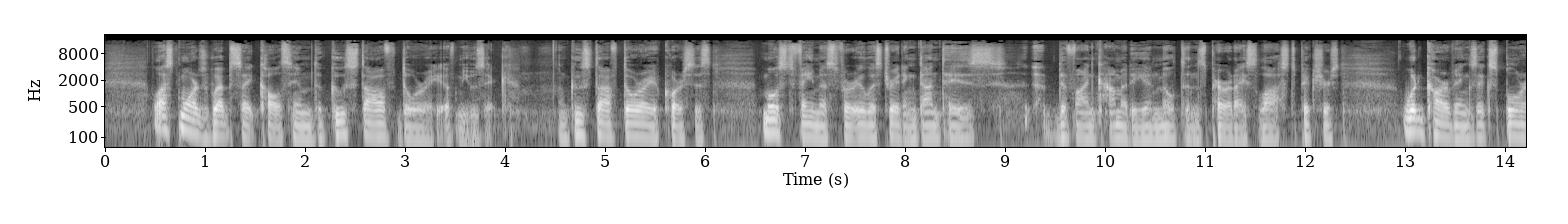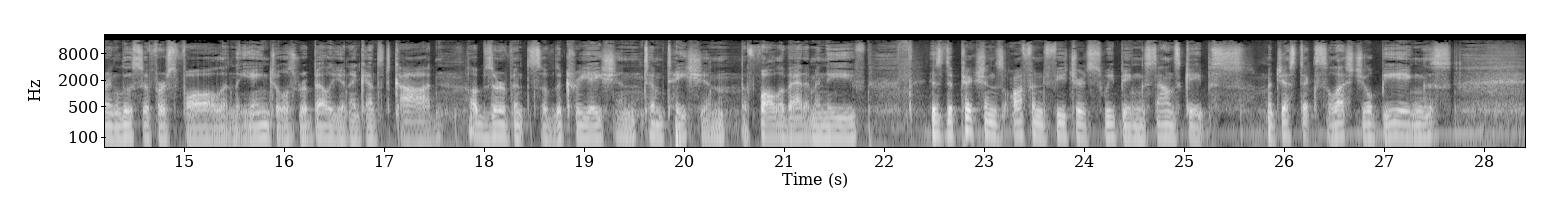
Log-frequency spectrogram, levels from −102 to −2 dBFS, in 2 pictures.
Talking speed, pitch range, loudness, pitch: 120 wpm, 90-105 Hz, -19 LUFS, 95 Hz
